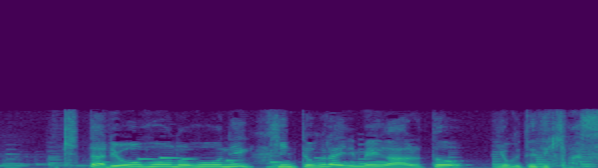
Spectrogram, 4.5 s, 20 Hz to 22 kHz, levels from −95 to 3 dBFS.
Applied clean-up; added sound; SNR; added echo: none; none; none; none.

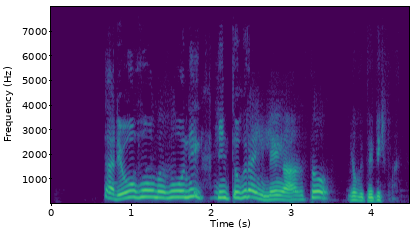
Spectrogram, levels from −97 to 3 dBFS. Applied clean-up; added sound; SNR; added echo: neural mask model DeepFilterNet 3.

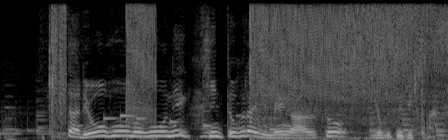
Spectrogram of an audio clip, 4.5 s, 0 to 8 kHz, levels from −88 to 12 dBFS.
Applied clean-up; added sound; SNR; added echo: none; Packing tape, duct tape; 12 dB; none.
